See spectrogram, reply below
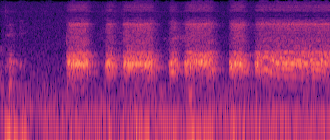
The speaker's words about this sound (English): And then press that one. What's that one? Birds. What do birds do? Sing.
